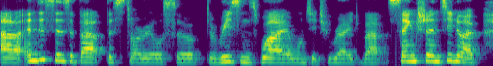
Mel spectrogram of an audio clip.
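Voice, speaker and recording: Speaking at a fairly quick pace, a woman with a French accent uses a medium pitch and ordinary pitch variation. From France. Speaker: economic forecaster and author. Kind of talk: interview.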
